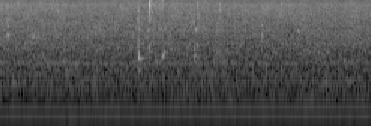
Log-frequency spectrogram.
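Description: Liquid coral dip poured faintly from a plastic bottle into a bucket of water, with a couple of light clicks about a second in. A steady low hum runs underneath.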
